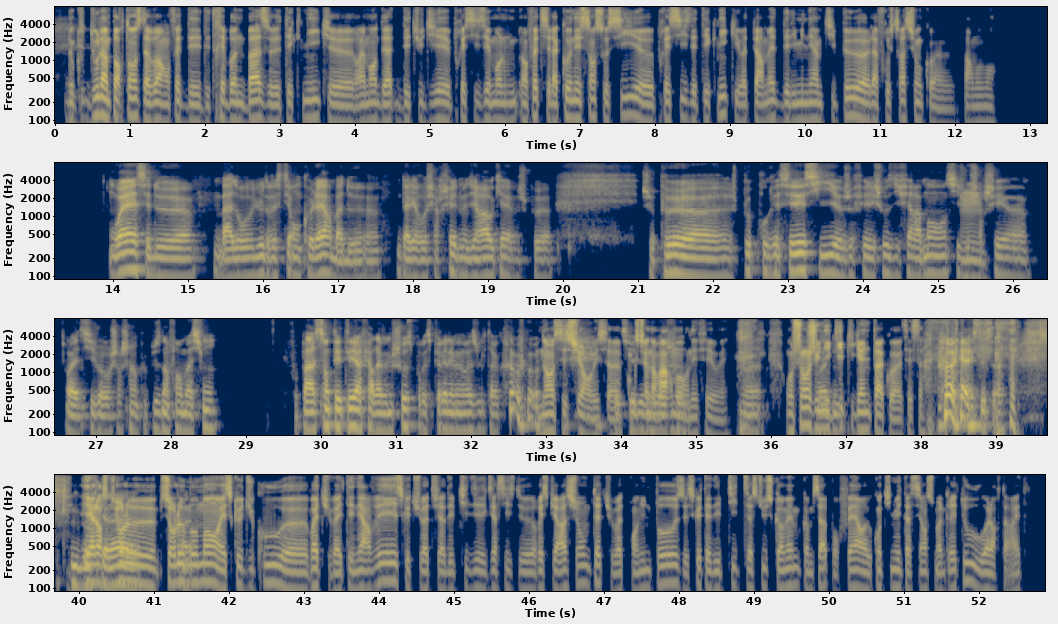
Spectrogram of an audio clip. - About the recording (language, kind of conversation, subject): French, podcast, Comment gères-tu la frustration lorsque tu apprends une nouvelle discipline ?
- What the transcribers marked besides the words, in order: drawn out: "heu"; laugh; chuckle; laugh; laughing while speaking: "Ouais"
